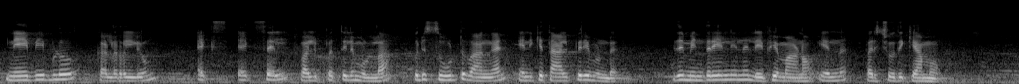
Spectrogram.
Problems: low volume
